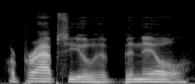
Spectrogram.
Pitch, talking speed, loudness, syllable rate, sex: 120 Hz, 185 wpm, -20 LUFS, 3.9 syllables/s, male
